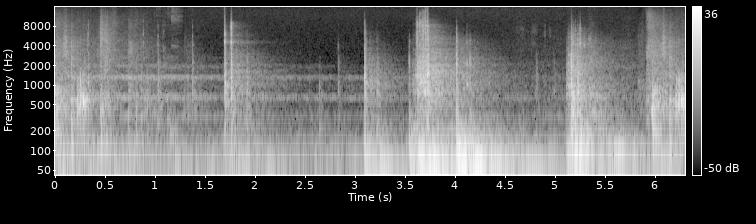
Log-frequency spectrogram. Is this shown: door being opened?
yes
